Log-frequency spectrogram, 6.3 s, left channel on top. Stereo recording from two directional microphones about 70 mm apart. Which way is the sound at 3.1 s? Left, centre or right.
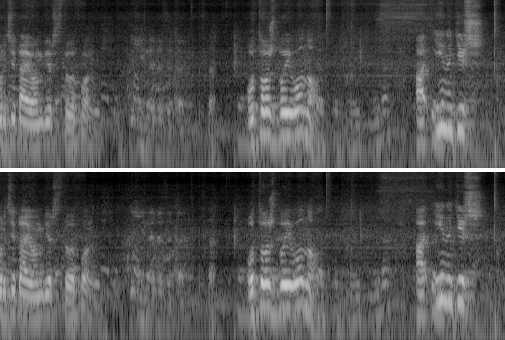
Left.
